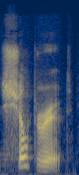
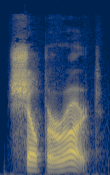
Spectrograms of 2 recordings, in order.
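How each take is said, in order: First: The second R in the name is silent. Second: The second R in the name is sounded. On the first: "There is a second R that we just make silent" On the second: "pronounced Schilperort because of that second R"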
